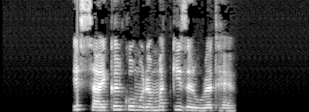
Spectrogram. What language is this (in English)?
Urdu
